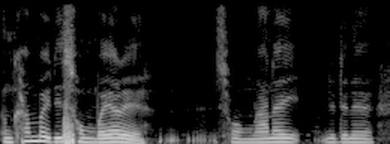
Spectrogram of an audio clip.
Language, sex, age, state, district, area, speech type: Bodo, female, 30-45, Assam, Kokrajhar, rural, spontaneous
